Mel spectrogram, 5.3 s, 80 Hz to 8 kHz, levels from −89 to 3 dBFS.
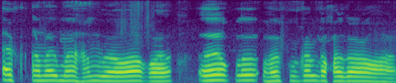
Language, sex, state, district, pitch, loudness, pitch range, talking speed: Hindi, male, Chhattisgarh, Raigarh, 165 Hz, -14 LUFS, 160-175 Hz, 145 wpm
